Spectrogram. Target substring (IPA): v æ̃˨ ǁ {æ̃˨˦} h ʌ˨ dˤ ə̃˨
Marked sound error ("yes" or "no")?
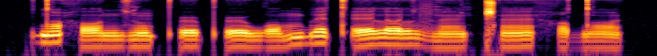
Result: no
